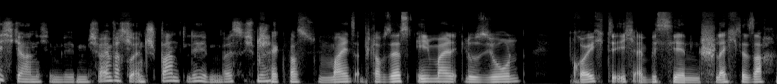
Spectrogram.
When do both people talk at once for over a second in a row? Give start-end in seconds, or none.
none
